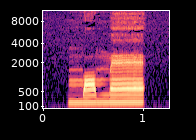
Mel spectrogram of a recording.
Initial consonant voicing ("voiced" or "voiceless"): voiced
